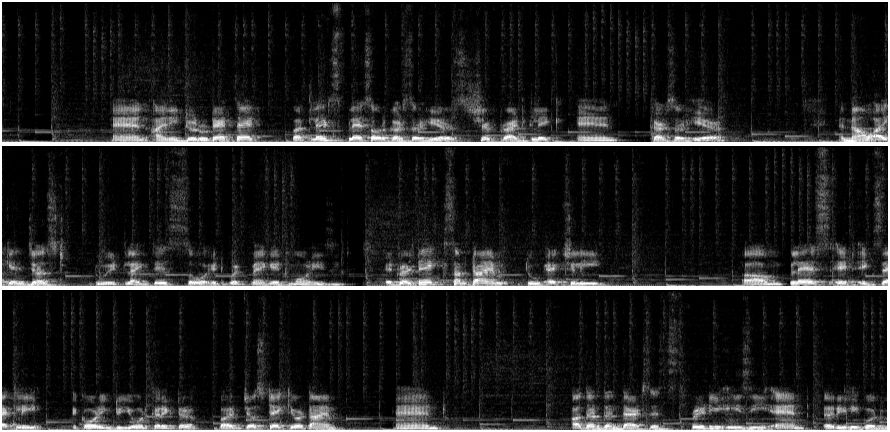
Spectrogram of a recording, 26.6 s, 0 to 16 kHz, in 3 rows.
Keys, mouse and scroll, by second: 0.8 shift+r, 2.0 right click, 2.6 shift+middle click, 2.8 scroll up 1, 3.2 shift+middle click, 3.4-3.8 scroll up 1, 5.4 shift+right click, 6.3 click, 8.5 scroll down 1, 9.2 r, 12.0 click, 12.3 shift+middle click, 12.5 scroll up 2, 12.9 shift+middle click, 13.2-14.7 scroll up 1, 14.7 click, 15.6 shift+click, 20.1 scroll down 2, 20.2 g, 20.8 click, 21.0 r, 21.5 right click, 22.4 click, 23.2 r, 23.6 click, 23.7 g, 24.1 click, 24.3 r, 24.7 click, 25.9 shift+click.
